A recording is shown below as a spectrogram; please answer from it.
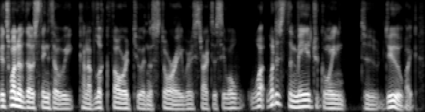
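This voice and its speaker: Man, deep pitch, dry close recording, podcast co-host, casual measured discussion. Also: animated, a little mellow, no room sound.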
